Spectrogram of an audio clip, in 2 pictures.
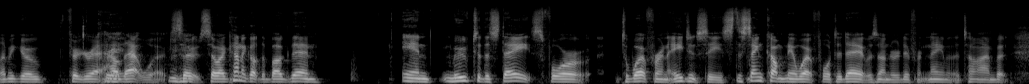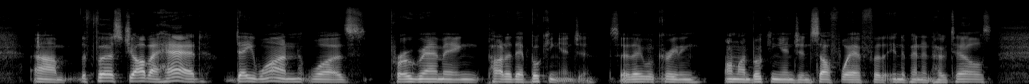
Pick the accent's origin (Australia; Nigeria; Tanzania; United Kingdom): United Kingdom; moved away as an adult; now in United States; So my accent's a little wonky. I'm originally from the UK, but I knew I wanted to move to the US at some point, thinking it was space science.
